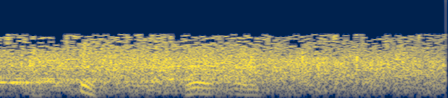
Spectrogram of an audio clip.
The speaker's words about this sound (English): He wrote this song. And he needs a round of applause.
